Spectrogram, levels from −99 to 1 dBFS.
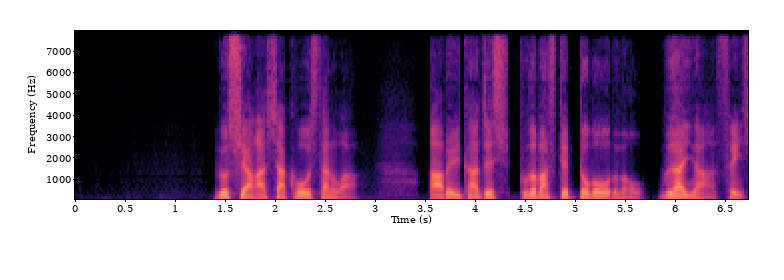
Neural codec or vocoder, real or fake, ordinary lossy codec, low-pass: codec, 16 kHz, 0.5 kbps, FunCodec, trained on Chinese and English, 25 frames a second; fake; none; none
